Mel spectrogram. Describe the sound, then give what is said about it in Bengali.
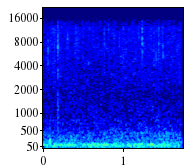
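Steady rain at night, drenching enough to soak someone through, makes a soft, continuous, even hiss with a low rushing bed. It is fairly faint, with no voices. “এত বৃষ্টিতে ভিজে গেছেন তো”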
